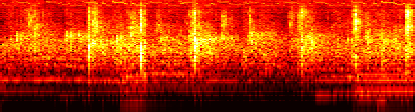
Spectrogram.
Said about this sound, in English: Why don't we applaud the Lord for his goodness?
